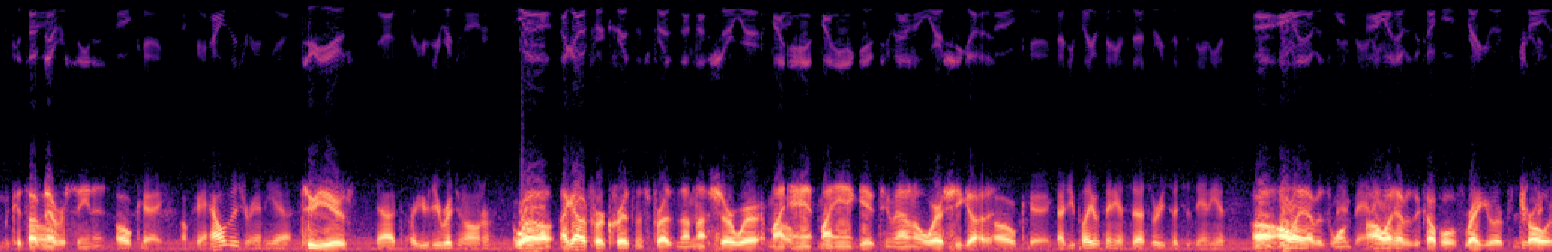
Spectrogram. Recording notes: RBCP's Personal Prank Phone Calls Collection: NMK 27 - Nintendo.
